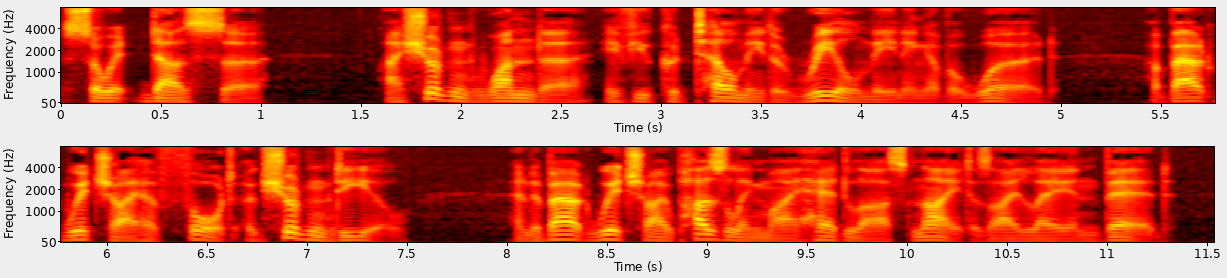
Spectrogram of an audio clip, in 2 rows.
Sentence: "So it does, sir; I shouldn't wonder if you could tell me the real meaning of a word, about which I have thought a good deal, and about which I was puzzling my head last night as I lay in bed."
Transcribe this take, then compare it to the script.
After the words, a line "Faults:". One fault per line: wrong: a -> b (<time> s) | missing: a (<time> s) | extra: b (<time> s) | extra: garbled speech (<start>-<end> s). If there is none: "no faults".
"So it does, sir; I shouldn't wonder if you could tell me the real meaning of a word, about which I have thought a shouldn't deal, and about which I puzzling my head last night as I lay in bed."
Faults:
wrong: good -> shouldn't (6.8 s)
missing: was (8.8 s)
